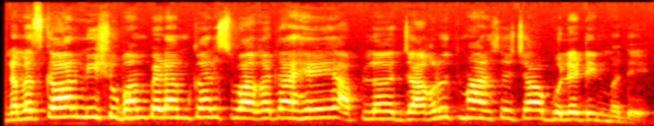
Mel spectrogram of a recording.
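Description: A man's voice: extremely high pitch, a little fast, music in the background. A man reading scripted news as a bulletin anchor.

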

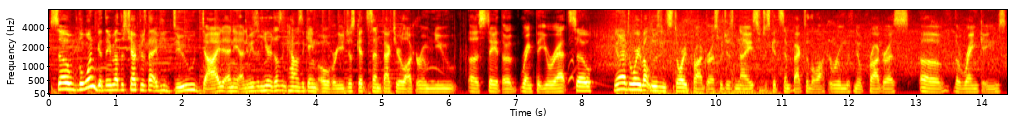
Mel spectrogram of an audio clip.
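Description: A man's voice: mid-range voice, fast, hardly any pauses. Chatty man commentating over game music. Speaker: let's player. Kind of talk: casual gaming commentary. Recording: music behind the voice.

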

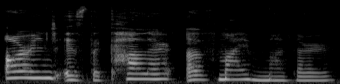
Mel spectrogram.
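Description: Lady reading a picture book to little kids, takes it slow, really expressive, bit of background noise. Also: a little high. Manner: animated, slow, simple questions to young listeners. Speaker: children's storytime host and reader. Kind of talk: picture-book read-aloud for young children. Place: small room at home, indoors.

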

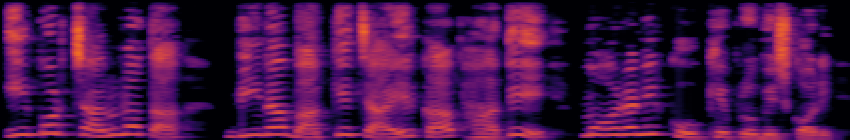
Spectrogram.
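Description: High-voiced woman story narrator. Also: sing-song, moderate pace, dark tone.

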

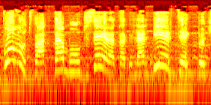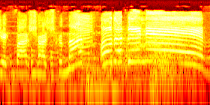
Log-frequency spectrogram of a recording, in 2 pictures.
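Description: A woman voicing a domineering, scornful aunt bug in a children's cartoon, loud and boastful. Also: very high voice, big pitch swings, measured pace, full character voice. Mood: scornful, commanding. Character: bossy, mocking aunt Margaret, boastful kitchen bug. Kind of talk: animated children's cartoon acting. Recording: loud cartoon music behind.

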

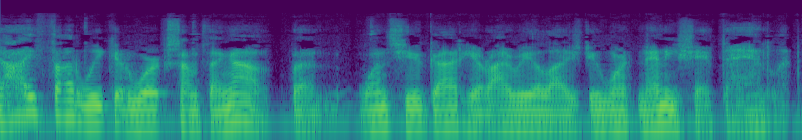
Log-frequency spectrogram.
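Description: An actor in a radio drama playing a nervous, scheming criminal who confesses haltingly. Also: male voice, on the low side, a little hiss or hum, close to an everyday voice. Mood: uneasy, pleading. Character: nervous, scheming small-time criminal, stealer of identity.

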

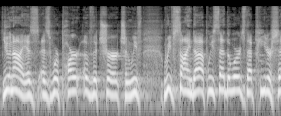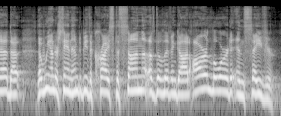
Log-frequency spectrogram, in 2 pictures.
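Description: A man's voice: high voice, fairly even intonation, moderate pace. A man in his thirties, a pastor preaching on a church stage, earnestly reading aloud with asides. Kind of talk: sermon. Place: church stage with band behind.

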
